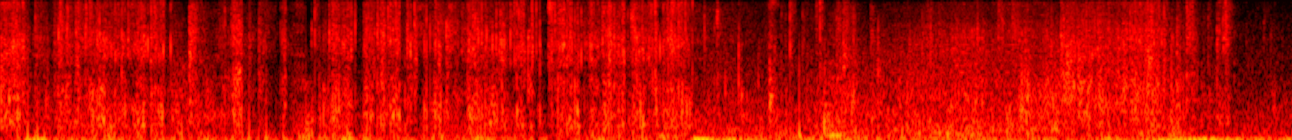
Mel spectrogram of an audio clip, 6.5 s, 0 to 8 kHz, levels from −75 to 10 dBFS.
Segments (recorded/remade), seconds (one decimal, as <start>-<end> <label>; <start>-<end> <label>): 0.0-4.7 recorded; 4.7-5.8 remade; 5.8-6.5 recorded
